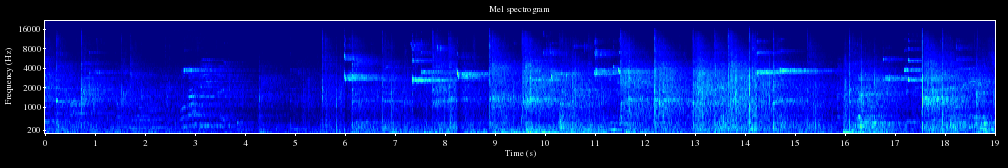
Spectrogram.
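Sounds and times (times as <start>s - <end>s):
shoes squeaking on gym floor: 0.7s - 1.7s, 2.7s - 3.8s, 5.8s - 9.0s, 9.6s - 12.0s, 14.1s - 18.9s
racket striking shuttlecock: 5.5s - 18.8s.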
